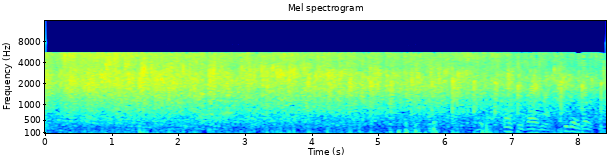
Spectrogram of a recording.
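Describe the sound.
A church audience applauds a pastor with a steady, dense wash of hand claps lasting several seconds, fairly loud throughout, with voices starting to come through as the clapping continues toward the end.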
